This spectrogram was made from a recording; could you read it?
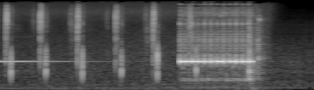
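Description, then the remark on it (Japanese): A telephone rings: a steady electronic tone pulsed by rapid rhythmic clicks, then a louder, harsher trilling burst that cuts off abruptly, leaving quiet. Clear, with no voices. “あら、電話だわ。”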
